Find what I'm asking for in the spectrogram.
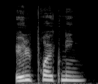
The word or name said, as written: ølbrygning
